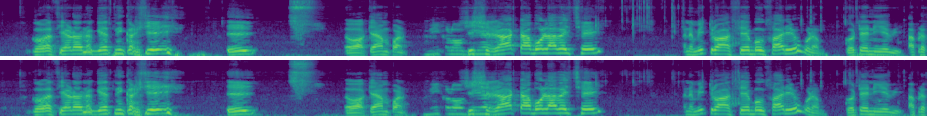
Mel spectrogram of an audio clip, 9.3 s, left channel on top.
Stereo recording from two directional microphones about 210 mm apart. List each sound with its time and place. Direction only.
0.3 s speech: centre (ahead or behind)
4.3 s speech: 20° right (ahead or behind)
4.6 s speech: centre (ahead or behind)
6.8 s speech: 15° left (ahead or behind)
